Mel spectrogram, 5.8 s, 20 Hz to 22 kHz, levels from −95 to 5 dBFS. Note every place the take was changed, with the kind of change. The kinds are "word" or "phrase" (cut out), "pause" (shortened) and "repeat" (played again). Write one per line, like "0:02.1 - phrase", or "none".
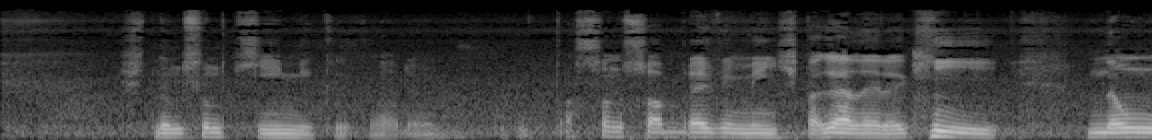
0:01.1 - word
0:04.0 - word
